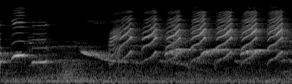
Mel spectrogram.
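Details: ['Black laughingthrush singing and dancing: a few scattered notes and a descending slur, then a rapid run of buzzy, rising chattering notes repeated around four times per second.']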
